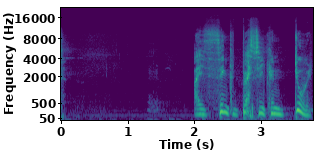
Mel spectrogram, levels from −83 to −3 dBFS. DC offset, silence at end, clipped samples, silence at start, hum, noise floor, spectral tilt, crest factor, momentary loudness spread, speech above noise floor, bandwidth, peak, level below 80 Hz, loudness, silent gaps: under 0.1%; 0 s; under 0.1%; 0 s; none; -67 dBFS; -3.5 dB/octave; 22 dB; 7 LU; 35 dB; over 20 kHz; -14 dBFS; -64 dBFS; -31 LUFS; none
